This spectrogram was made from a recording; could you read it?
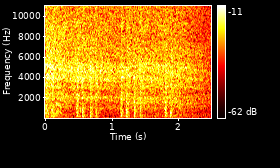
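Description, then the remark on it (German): A freight train in Mexico, known as La Bestia, rolls steadily along the rails, its wheels striking track joints in rhythmic clusters of clacks over a constant low rumble, moderately loud. “La Bestia, die Bestie, das ist der Güterzug, dessen Gleisstrecke sich von Süden Richtung Norden quer durch Mexiko bahnt.”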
